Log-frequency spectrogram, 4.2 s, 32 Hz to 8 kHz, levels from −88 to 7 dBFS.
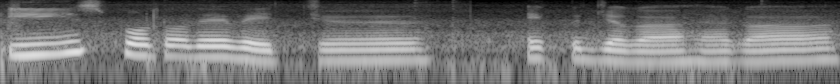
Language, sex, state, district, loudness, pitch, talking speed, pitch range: Punjabi, male, Punjab, Kapurthala, -16 LUFS, 155 Hz, 100 wpm, 145-190 Hz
